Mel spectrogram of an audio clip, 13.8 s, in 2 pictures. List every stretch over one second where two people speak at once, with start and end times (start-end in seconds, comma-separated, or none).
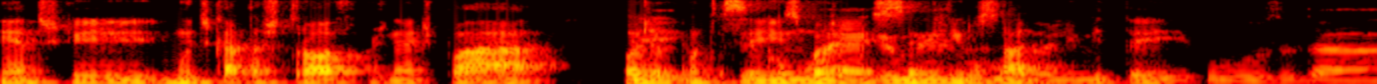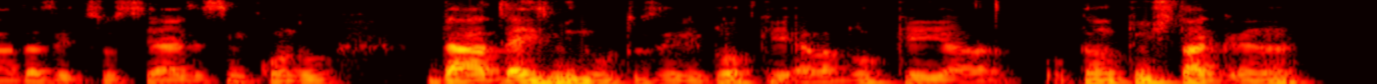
3.1-5.2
